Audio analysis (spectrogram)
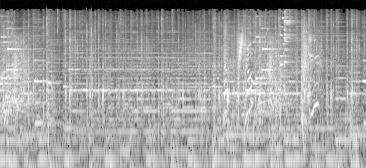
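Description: Horse hooves clip-clop in a steady galloping rhythm during a riding section of the Princess Peach Showtime video game, with a neigh and game music underneath.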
